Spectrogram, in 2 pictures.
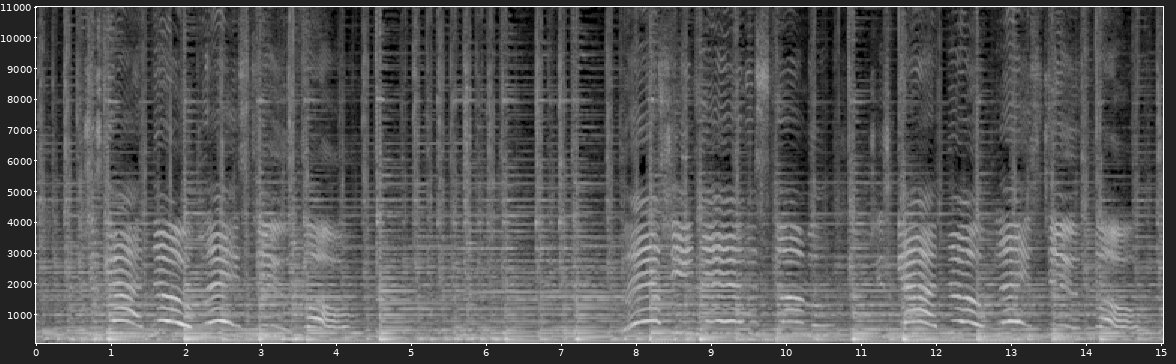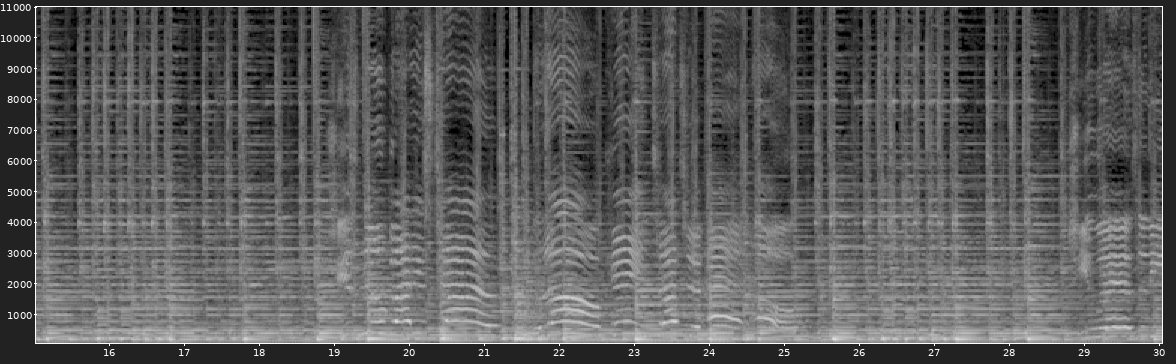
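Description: Harmonica played in a neck rack over a strummed acoustic guitar: the harmonica plays melody phrases with bent notes, pausing between phrases while the guitar strumming continues.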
